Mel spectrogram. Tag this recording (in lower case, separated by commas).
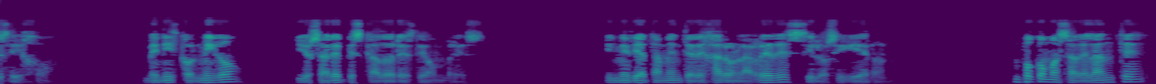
speech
